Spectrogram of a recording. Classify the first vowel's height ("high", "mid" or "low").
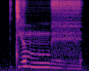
mid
